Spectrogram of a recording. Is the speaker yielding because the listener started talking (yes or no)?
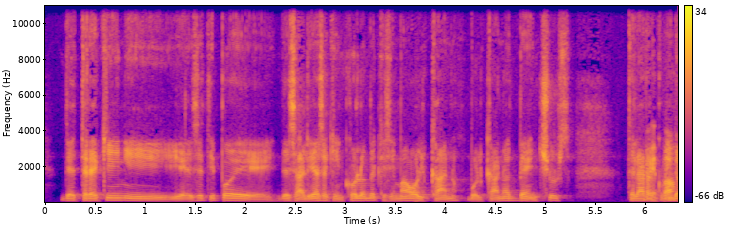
no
